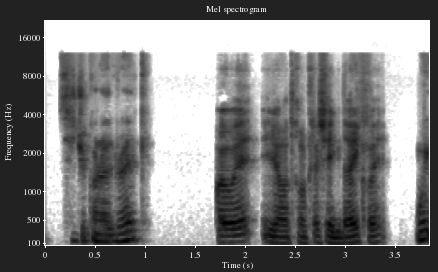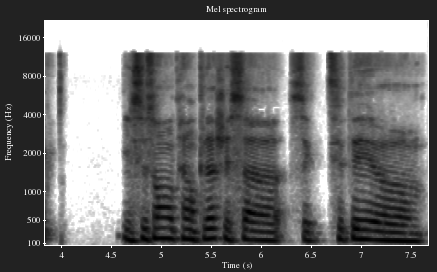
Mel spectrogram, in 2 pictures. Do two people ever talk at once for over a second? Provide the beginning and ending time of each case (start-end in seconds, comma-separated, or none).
none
